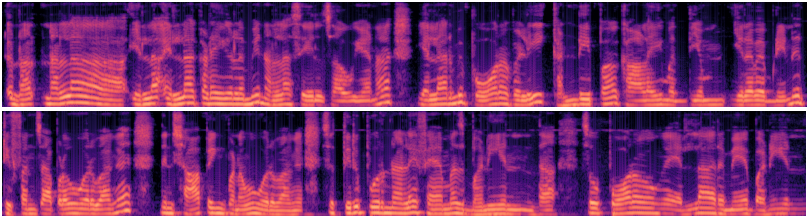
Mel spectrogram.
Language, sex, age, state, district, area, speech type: Tamil, male, 30-45, Tamil Nadu, Tiruppur, rural, spontaneous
